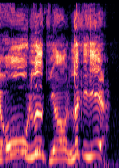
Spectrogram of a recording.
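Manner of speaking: derisive, deliberately poor put-on broken English caricature. Showing how others talk when they mock the speaker's people: imitating mockers' poor english. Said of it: "I'm gonna talk like they".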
